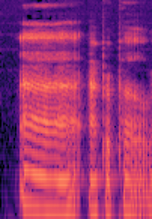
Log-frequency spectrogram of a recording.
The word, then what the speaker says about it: apropos: Apropos, right? However you say that word.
